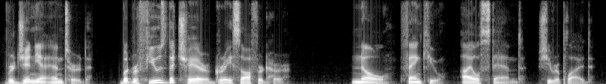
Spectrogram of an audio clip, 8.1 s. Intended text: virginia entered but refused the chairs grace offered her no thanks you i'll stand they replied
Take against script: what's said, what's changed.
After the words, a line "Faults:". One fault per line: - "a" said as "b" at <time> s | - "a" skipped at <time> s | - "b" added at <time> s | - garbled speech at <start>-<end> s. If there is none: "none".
virginia entered but refused the chair grace offered her no thank you i'll stand she replied
Faults:
- "chairs" said as "chair" at 2.3 s
- "thanks" said as "thank" at 5.3 s
- "they" said as "she" at 7.2 s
